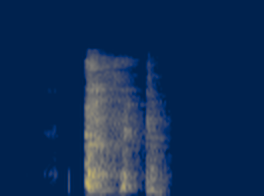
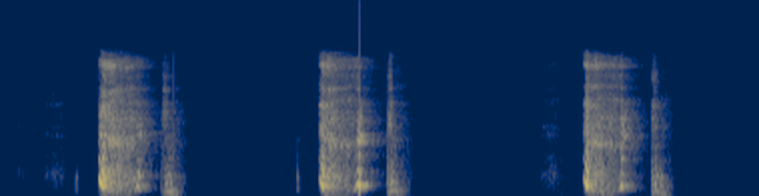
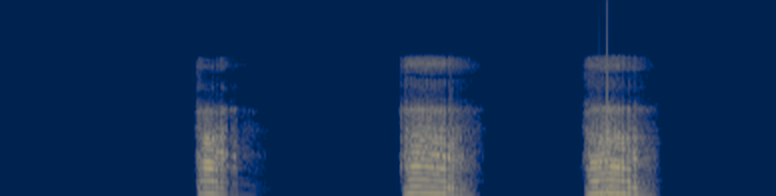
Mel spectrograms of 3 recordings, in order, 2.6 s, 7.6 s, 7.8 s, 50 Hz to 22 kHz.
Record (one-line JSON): {"cough_length": "2.6 s", "cough_amplitude": 19240, "cough_signal_mean_std_ratio": 0.24, "three_cough_length": "7.6 s", "three_cough_amplitude": 23027, "three_cough_signal_mean_std_ratio": 0.27, "exhalation_length": "7.8 s", "exhalation_amplitude": 7011, "exhalation_signal_mean_std_ratio": 0.33, "survey_phase": "beta (2021-08-13 to 2022-03-07)", "age": "18-44", "gender": "Male", "wearing_mask": "No", "symptom_cough_any": true, "symptom_sore_throat": true, "smoker_status": "Never smoked", "respiratory_condition_asthma": true, "respiratory_condition_other": false, "recruitment_source": "REACT", "submission_delay": "15 days", "covid_test_result": "Negative", "covid_test_method": "RT-qPCR", "influenza_a_test_result": "Unknown/Void", "influenza_b_test_result": "Unknown/Void"}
